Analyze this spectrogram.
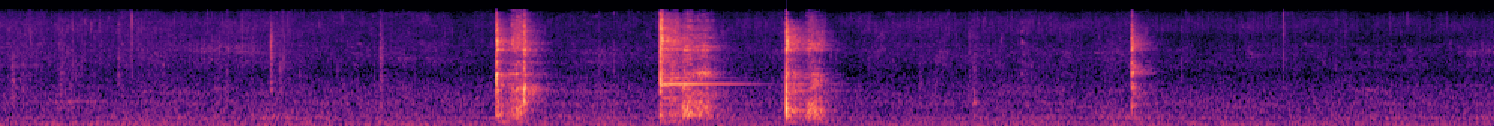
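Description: A metal spoon scraping and stirring eggs and vegetables in a wok over a steady low sizzle of frying. There are four sharp scrapes of metal against the pan, one with a brief metallic ring.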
